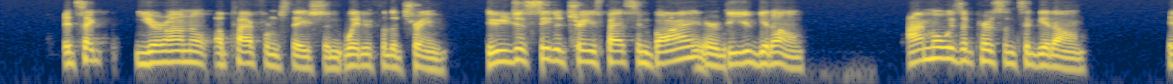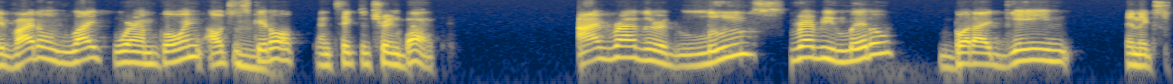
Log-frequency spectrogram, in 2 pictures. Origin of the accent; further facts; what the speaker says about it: New York City, New York, United States; I was born and raised in New York City.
